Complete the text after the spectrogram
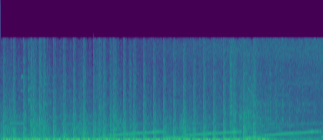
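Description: A warning alarm beeps with rising tones.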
